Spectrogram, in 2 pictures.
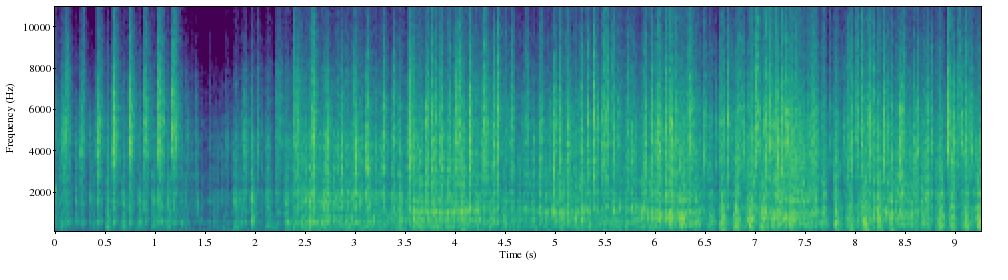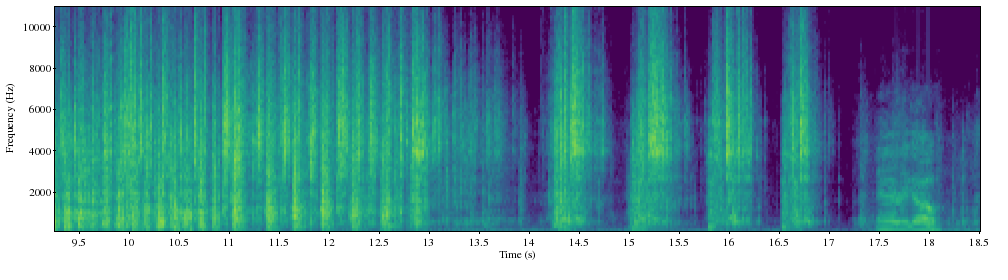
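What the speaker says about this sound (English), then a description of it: "Here's my rattle." A handheld rattle shaken in quick, steady bursts for about thirteen seconds, then a few separate louder shakes with short pauses between them, close to the listener and with no talking.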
